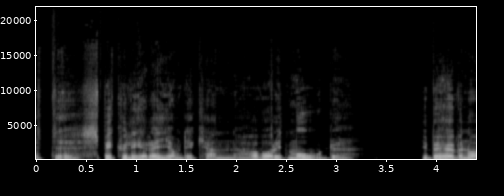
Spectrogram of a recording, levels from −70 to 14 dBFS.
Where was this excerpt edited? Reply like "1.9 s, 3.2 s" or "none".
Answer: none

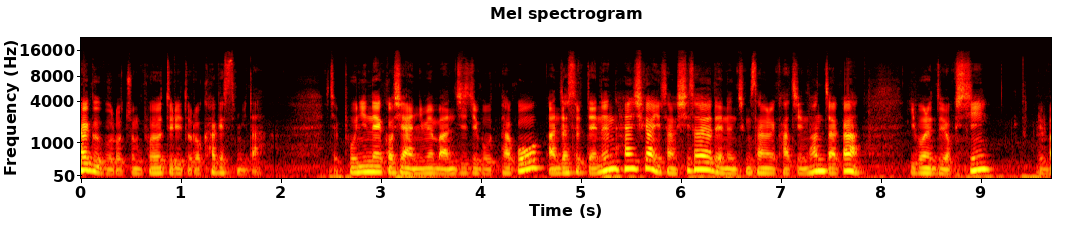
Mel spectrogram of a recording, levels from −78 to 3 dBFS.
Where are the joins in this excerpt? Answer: none

